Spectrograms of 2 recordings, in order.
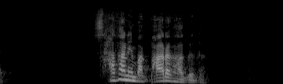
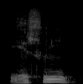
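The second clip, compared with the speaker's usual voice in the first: normal talking voice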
